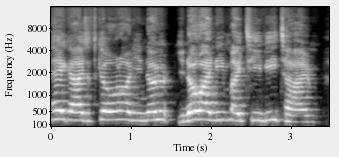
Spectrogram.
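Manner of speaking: high, wholesome, squeaky-clean, sweet goody-two-shoes voice. Imitating a wrestler's comedy character entrance: smiley goody-two-shoes Chris Jericho voice. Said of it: "smiley, like a sixties goody two-shoe".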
